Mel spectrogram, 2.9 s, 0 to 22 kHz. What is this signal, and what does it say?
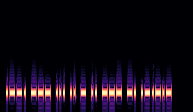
Morse code, heard as a keyed tone, about 41 wpm, 700 Hz. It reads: POSITION.
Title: Sentences from Top 1000 Words - Review Part 5 - 45wpm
